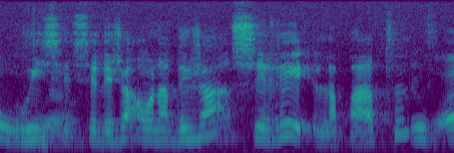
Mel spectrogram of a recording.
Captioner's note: speaks French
